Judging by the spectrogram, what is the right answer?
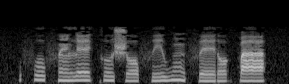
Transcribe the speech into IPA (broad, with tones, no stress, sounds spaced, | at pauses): f o˦ f ɛ̃˧ l ɛ˧ k o˧ ʃ ɔ˨ f e˨˦ w ũ˦˨ f ɛ˨ ɾ ɔ˧ k͡p a˦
